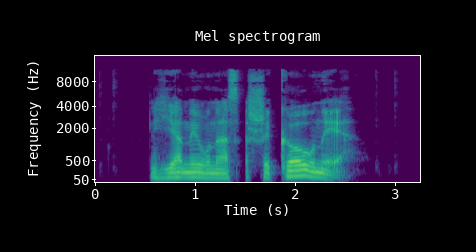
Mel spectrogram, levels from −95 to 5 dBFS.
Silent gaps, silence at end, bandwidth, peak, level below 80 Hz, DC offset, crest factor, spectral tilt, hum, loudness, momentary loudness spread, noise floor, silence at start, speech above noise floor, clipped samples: none; 0.7 s; 11.5 kHz; -6 dBFS; -48 dBFS; under 0.1%; 18 dB; -5.5 dB/octave; none; -24 LUFS; 12 LU; -75 dBFS; 0.55 s; 51 dB; under 0.1%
